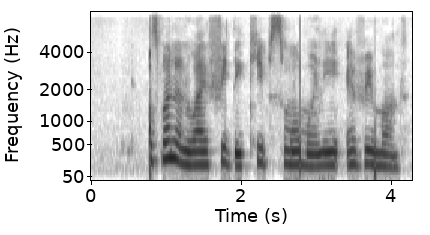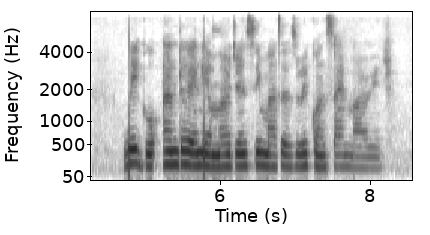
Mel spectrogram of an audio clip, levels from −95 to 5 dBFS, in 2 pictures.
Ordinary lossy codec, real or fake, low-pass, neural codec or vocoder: Opus, 64 kbps; fake; 7.2 kHz; codec, 44.1 kHz, 7.8 kbps, Pupu-Codec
